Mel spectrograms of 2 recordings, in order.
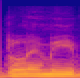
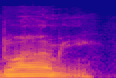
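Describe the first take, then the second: First: The first vowel is a short 'ih' sound. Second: The first vowel is a long 'eye' sound. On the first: The speaker calls it wrong. "Don't say blimmy" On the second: The speaker calls it right. "But blimey"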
